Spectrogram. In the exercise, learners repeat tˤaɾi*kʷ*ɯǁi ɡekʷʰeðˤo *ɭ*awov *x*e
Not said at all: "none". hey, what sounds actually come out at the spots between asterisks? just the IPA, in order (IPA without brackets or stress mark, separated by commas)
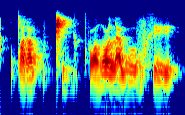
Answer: kʷ, l, x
